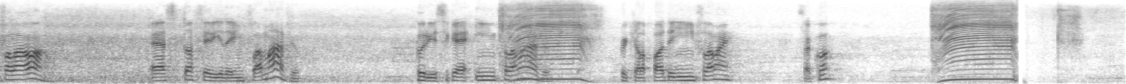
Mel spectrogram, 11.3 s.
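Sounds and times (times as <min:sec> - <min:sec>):
speech: 0:00.0 - 0:00.8, 0:01.5 - 0:03.2, 0:04.2 - 0:07.4, 0:08.0 - 0:08.5
dental equipment being tested by a dentist with electric buzz: 0:05.0 - 0:06.1, 0:09.4 - 0:10.9.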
